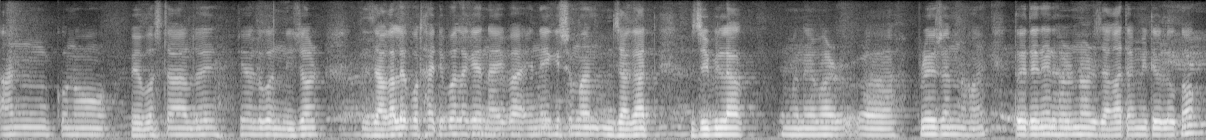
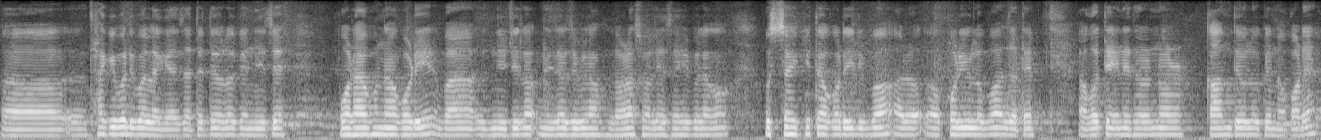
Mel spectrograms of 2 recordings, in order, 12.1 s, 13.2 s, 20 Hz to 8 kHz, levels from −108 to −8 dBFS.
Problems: constant background noise, continuous background conversations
